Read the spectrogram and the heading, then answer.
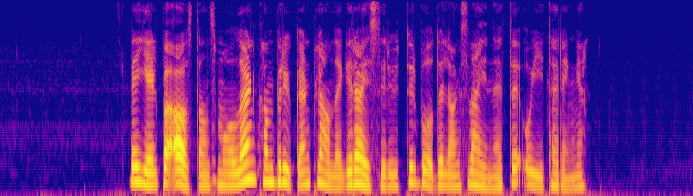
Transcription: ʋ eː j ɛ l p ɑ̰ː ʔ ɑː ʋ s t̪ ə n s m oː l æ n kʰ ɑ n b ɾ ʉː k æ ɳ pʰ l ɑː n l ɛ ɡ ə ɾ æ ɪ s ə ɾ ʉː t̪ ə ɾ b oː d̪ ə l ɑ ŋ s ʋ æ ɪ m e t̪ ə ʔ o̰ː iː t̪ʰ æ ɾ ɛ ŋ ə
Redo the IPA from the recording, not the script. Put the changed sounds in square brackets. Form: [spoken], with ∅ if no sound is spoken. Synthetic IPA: ʋ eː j ɛ l p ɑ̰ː ʔ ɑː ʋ s t̪ [ɑ] n s m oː l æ [ɳ] kʰ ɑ n b ɾ ʉː k æ ɳ pʰ l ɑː n l ɛ ɡ ə ɾ æ ɪ s ə ɾ ʉː t̪ ə ɾ b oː d̪ ə l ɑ ŋ s ʋ æ ɪ [n] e t̪ ə ʔ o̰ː iː t̪ʰ æ ɾ ɛ ŋ ə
